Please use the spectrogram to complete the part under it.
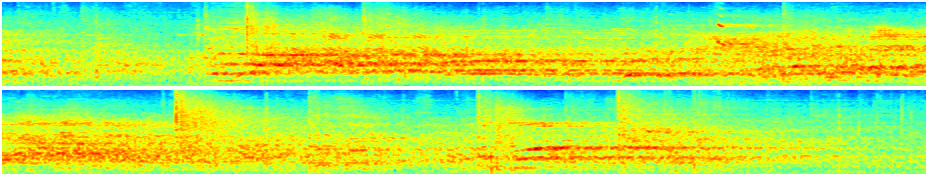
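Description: Men talk and call out during play.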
